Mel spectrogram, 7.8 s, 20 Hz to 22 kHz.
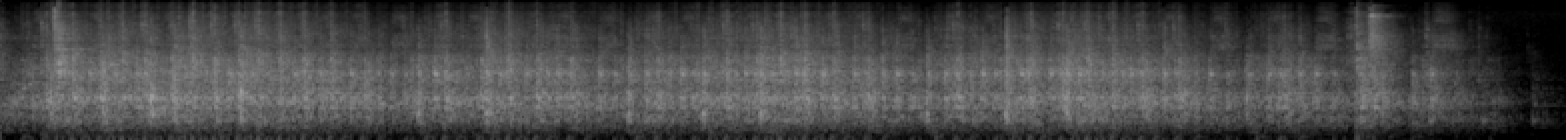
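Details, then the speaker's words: Drift trike small engine after carb idle screw set to 1.5 turns, choke off, throttle blipped: uneven putter of about four beats a second that stumbles then dies away; rough idle; owner suspects it needs more fuel, not confirmed. "Think we need a little bit more fuel."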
